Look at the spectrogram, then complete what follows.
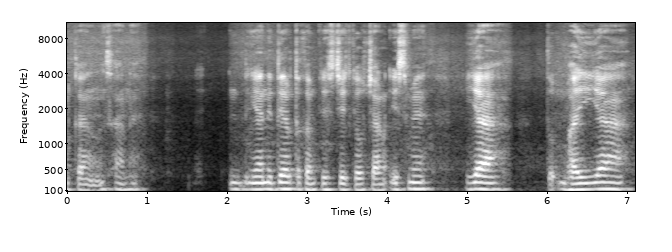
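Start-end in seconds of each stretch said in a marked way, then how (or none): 6.0-7.1 भैया said slowly with a long held आ; long vowel. Shown as a demonstration. Teacher showing the class a long आ in भैया. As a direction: drag out the आ in भैया. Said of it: "आ का उच्चारण देर तक".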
